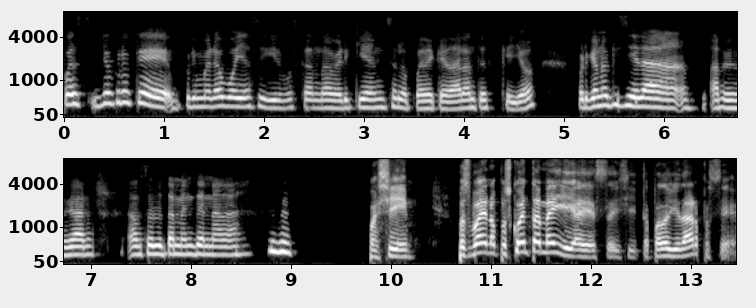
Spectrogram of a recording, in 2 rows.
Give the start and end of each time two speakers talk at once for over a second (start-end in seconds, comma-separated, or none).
none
